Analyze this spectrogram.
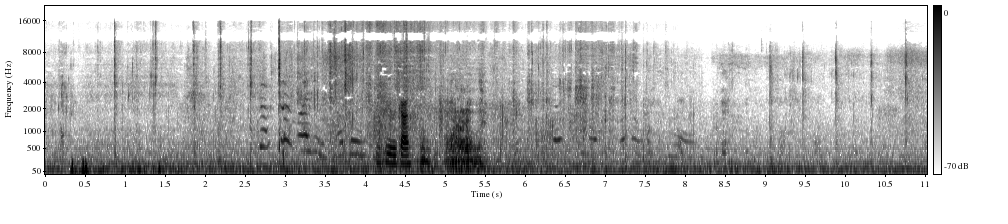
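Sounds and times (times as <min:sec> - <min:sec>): wind rumble on microphone: 0:00.0 - 0:02.0
boots splashing in puddle on gravel: 0:00.0 - 0:07.6.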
